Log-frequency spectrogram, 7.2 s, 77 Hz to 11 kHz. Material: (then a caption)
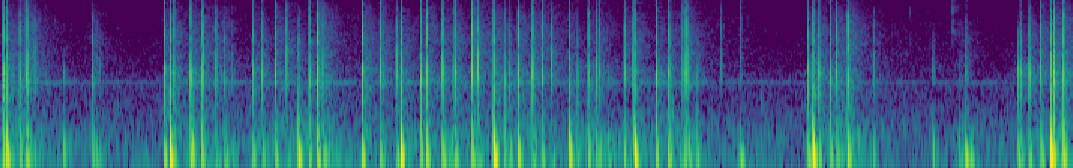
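Faux leather. Long white acrylic nails tap and scratch quickly on a thin white faux-leather sheet with a snakeskin emboss, draped over something rounded. The result is bursts of dozens of short, dry taps with a soft low thump and crisp clicky tops, separated by brief quiet pauses. A faint steady tone near 1 kHz runs underneath.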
